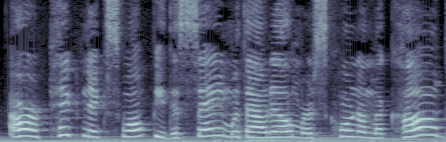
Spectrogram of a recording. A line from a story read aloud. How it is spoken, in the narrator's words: said Porky with a sigh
